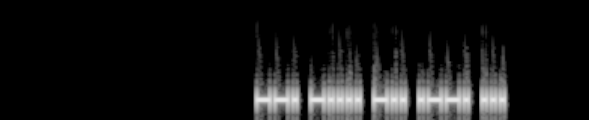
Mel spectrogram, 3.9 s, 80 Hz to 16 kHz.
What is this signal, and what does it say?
Morse code, heard as a keyed tone, about 40 wpm, 700 Hz. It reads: G6DPS
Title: DXCC-100 Call Signs - 5 Characters - Repeated 2x - 40wpm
